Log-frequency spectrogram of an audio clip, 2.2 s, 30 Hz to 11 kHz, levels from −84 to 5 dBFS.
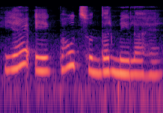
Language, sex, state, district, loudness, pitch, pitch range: Hindi, female, Uttar Pradesh, Varanasi, -23 LUFS, 270 Hz, 240-300 Hz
